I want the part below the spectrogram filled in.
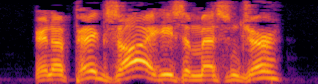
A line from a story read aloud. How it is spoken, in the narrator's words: shouted another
